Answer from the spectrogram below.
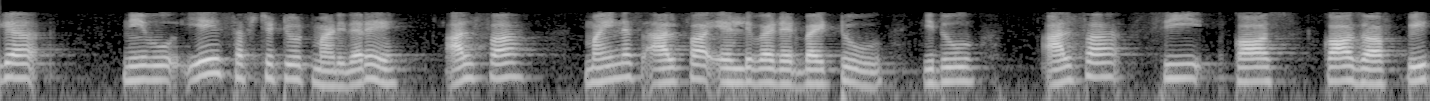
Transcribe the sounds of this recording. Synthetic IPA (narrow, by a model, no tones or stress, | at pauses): iɡɐ | niːʋueːsɐbsʈiʈjuːʈmaːɽid̪ɐɾe | a̰ːlpʰa | mɐjnɐsa̰ːlpʰaːʔelɖiʋɐjɖeɖbɐjʈu | id̪u | a̰ːlpʰasiːkaːskaːzaːpbiː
